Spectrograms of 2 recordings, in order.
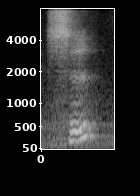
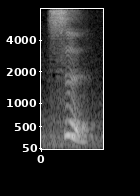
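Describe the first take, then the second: First: The pitch rises upward on the syllable. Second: The pitch falls sharply with strong emphasis. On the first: It means ten. "sepuluh ini nadanya ke atas" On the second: It means four. "Empat itu nadanya ini, nada keempat... Kayak ada penekanan"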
